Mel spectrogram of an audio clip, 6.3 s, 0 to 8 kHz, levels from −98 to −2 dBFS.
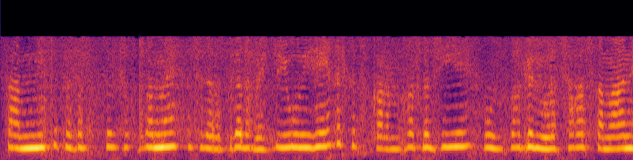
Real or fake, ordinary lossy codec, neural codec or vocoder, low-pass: fake; AAC, 16 kbps; codec, 16 kHz in and 24 kHz out, 0.4 kbps, LongCat-Audio-Codec, fine tuned four codebook decoder; 7.2 kHz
